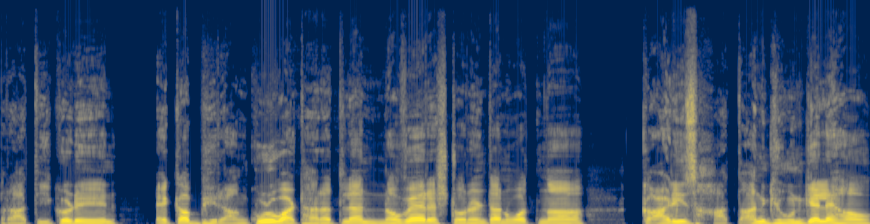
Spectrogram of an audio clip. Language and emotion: Goan Konkani, fearful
